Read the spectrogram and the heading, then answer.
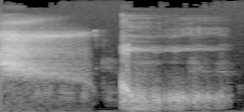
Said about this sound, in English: All right, cue lightning round sound effect.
